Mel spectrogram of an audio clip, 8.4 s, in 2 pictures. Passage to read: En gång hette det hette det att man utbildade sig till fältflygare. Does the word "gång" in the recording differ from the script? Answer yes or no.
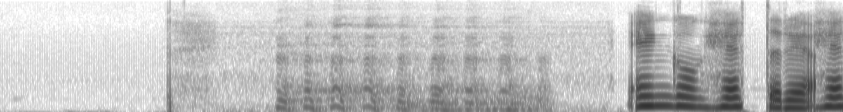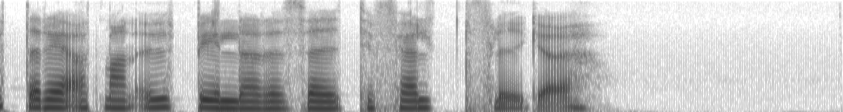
no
